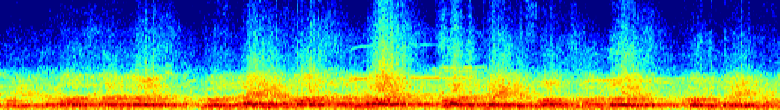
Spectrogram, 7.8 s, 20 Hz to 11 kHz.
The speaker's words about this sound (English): Great tackle by Martin. You can hear the roar of appreciation as we took to 70 minutes.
